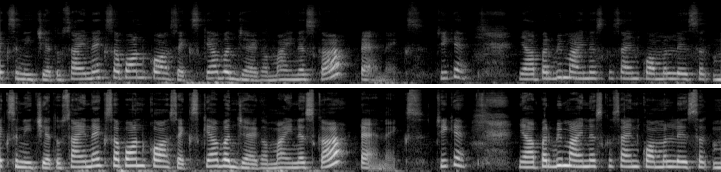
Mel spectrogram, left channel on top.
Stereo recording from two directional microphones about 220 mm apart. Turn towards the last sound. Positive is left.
turn(degrees=-50)  # may be behind; listen again after turning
